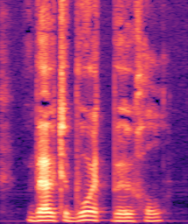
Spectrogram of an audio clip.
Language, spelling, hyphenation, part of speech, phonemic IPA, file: Dutch, buitenboordbeugel, bui‧ten‧boord‧beu‧gel, noun, /bœy̯.tə(n)ˈboːrtˌbøː.ɣəl/, Nl-buitenboordbeugel.ogg
- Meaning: orthodontic headgear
